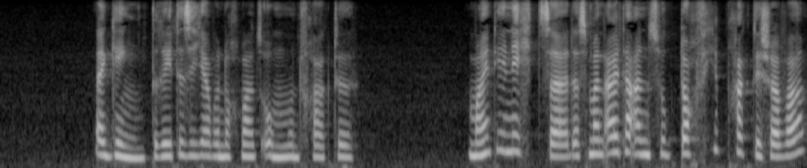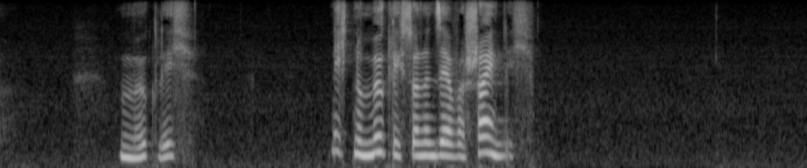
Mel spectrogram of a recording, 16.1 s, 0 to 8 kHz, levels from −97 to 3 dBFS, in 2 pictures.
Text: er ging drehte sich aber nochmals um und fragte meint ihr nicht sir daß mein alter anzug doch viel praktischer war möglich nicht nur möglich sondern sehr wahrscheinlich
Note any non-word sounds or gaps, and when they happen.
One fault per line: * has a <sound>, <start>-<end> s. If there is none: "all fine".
all fine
